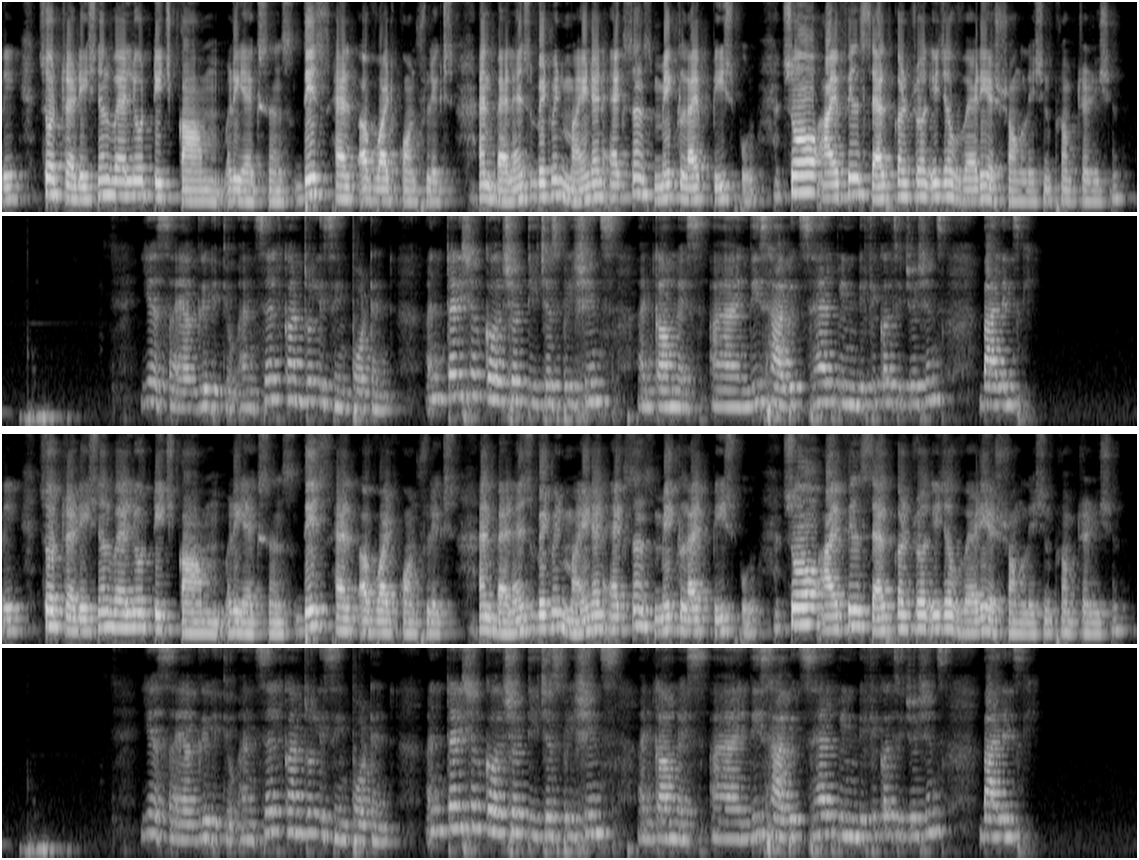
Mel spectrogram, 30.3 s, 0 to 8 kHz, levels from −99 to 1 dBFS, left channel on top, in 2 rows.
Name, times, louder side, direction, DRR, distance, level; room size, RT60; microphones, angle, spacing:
voice 1, 0.0-10.0 10.3-14.9, left 2 dB, 80° left, 7 dB, 2.3 m, -26 dB
voice 2, 17.0-28.8, left 2 dB, 30° left, 2 dB, 7.2 m, -35 dB
20.0 x 12.5 x 4.4 m, 0.37 s
head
